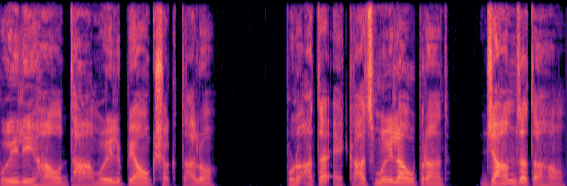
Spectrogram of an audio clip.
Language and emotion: Goan Konkani, sad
